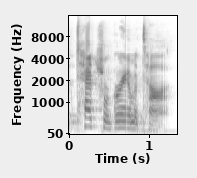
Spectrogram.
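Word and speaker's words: Tetragrammaton: Tetra grammaton. The four Hebrew letters. All right. You just said it right there cuz tetro grammaton is four. This is this is fourletter word.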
